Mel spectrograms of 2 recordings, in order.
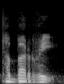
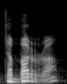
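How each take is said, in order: First: The word ends in an 'ee' vowel. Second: The word ends in an 'ah' vowel. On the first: The speaker calls it right. "The real word is tabarri" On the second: The speaker calls it wrong. "mentioned incorrectly as tabarra"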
